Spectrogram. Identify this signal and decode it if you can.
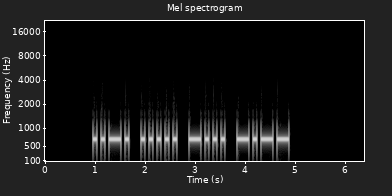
Morse code, heard as a keyed tone, about 15 wpm, 700 Hz. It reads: F5BY
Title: DXCC-100 Call Signs - 4 Characters - Repeated 3x - 15wpm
